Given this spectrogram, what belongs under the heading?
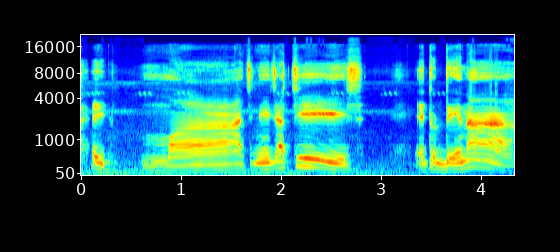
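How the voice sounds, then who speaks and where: At a very slow pace, a man puts on a character voice at a medium pitch. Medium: read story. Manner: demanding, menacing.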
